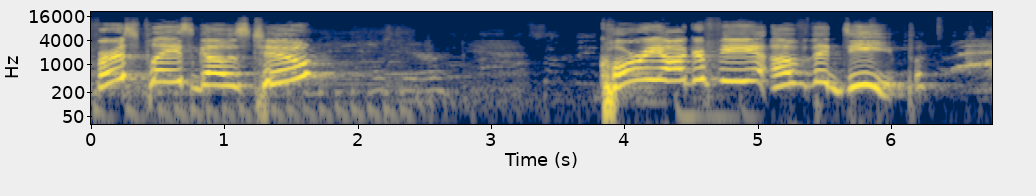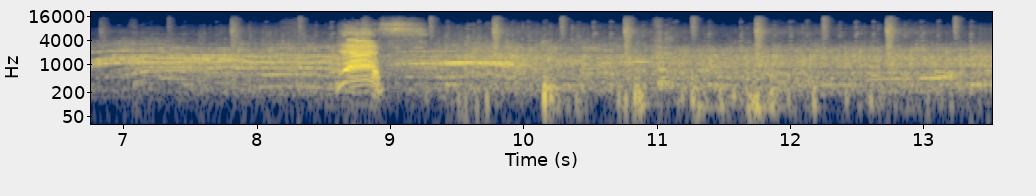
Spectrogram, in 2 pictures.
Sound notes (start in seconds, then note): 6.6 audience applauding and cheering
